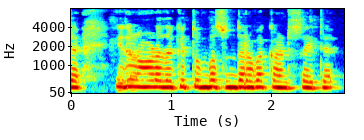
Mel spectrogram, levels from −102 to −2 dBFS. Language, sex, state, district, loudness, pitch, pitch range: Kannada, male, Karnataka, Bangalore, -11 LUFS, 220 Hz, 215-230 Hz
